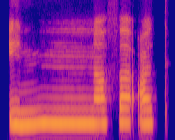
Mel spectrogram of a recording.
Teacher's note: So, first of all, in verse 10, in nafa'at, because noon is mushaddad, we make double sound, but it has to be for 2 seconds at least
